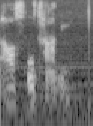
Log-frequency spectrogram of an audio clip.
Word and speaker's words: Alsultany: I just joined a few weeks ago, but you can find me on Twitter too at Evelyn Alsultany. – Very good. Evelyn Alsultany. And I'll spell that. Of course, it's Evelyn, E-V-E-L-Y-N. And Alsultany is spelled A-L-S-U-L-T-A-N-Y. Correct? – Correct.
